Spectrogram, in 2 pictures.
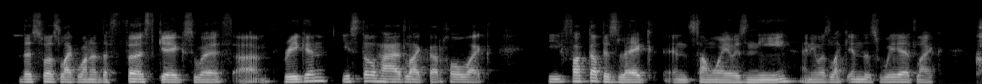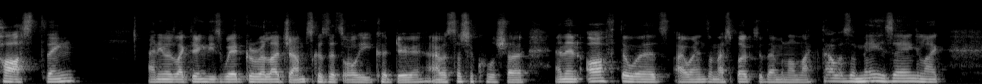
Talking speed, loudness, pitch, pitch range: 230 wpm, -25 LUFS, 120 Hz, 110-130 Hz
